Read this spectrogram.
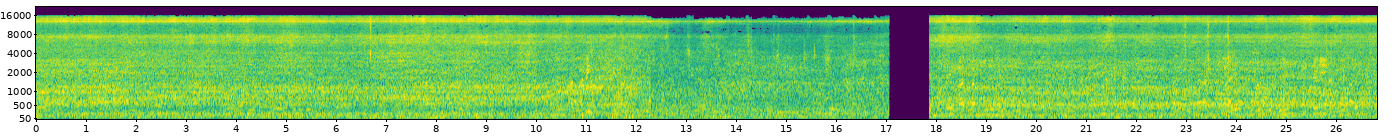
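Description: Men talk and greet each other nearby, outdoors.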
